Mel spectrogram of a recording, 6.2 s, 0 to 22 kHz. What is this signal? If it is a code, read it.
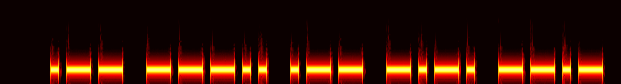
Morse code, heard as a keyed tone, about 15 wpm, 700 Hz. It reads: W8WCQ
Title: USA Call Signs - 5 Characters - 8x Character Spacing - 15wpm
